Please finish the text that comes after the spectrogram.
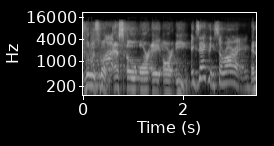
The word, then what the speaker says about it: Sorare: been through things sarah i think that's how you pronounce called so rare wow wow nicholas did you hear that nicholas did you hear that sorari sounds much more exotic no so rare no it's so rare right it's literally s-o-r-a-r-e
